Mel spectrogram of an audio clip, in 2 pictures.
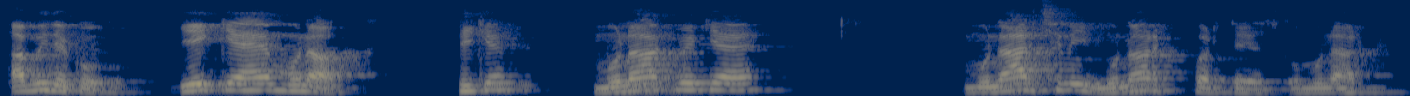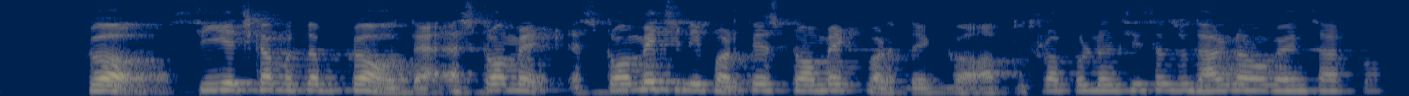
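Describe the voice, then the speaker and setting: A man teaching an online English grammar class, asking his students question after question and adding joking asides. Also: high voice. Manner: explains with repeated questions to students. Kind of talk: online live class lecture. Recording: roomy, distant, dull sound.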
